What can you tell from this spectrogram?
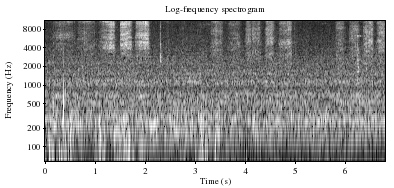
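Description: Red felt-tip marker drawn across a foam plate: a series of short, faint, scratchy strokes as stars are drawn.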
